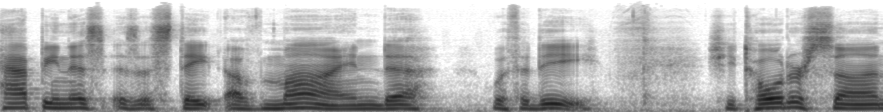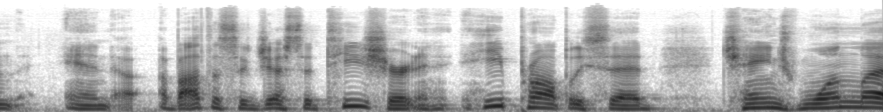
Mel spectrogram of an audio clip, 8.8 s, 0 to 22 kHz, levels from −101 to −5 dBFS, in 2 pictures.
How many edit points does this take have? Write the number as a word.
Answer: zero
